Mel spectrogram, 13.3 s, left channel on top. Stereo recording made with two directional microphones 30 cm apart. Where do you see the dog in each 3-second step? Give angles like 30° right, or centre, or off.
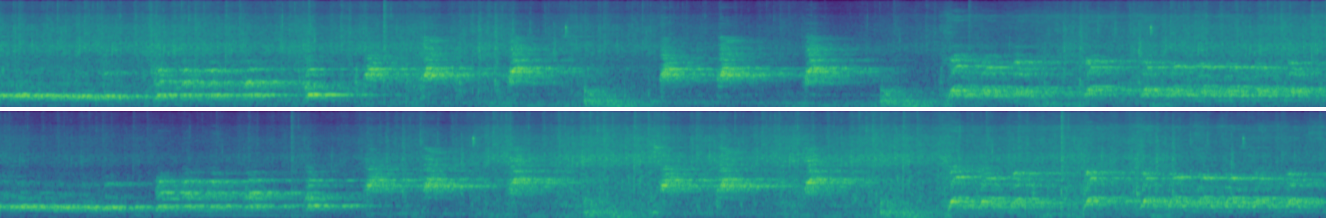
70° left, 40° left, centre, 30° right, 30° right.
